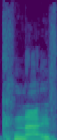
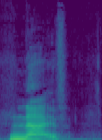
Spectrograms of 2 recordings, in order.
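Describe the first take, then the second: First: The word begins with a k sound. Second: The word begins with an n sound. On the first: The speaker calls it wrong. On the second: The speaker calls it right.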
